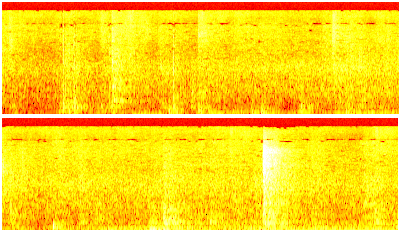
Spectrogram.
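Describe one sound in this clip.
Footsteps tap across a floor in a large echoing hall.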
